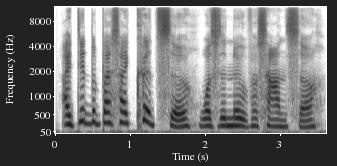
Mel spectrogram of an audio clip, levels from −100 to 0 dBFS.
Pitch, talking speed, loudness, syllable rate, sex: 220 Hz, 180 wpm, -17 LUFS, 3.8 syllables/s, female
